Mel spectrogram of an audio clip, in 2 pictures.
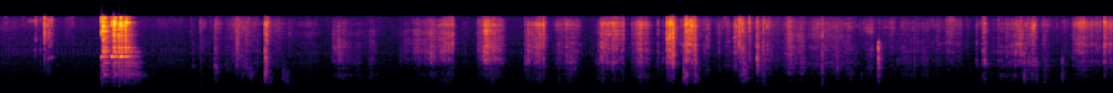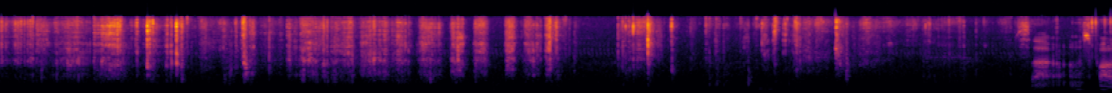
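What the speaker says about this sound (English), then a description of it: "Maybe I'll fussy cut one of those little trees out." Scissors fussy cut around a small stamped tree for a handmade card, making repeated soft, close snips and paper rustles in an irregular rhythm while a person talks.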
